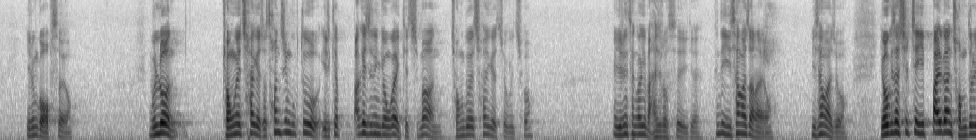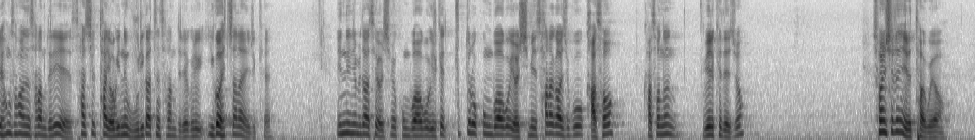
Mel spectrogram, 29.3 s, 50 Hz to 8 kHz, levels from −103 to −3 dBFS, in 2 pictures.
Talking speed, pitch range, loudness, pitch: 340 characters per minute, 115-185 Hz, -24 LUFS, 160 Hz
